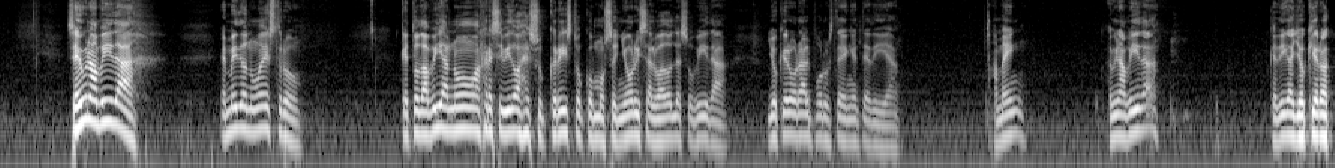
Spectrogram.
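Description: A man speaks with feeling into a microphone over loudspeakers, with long pauses.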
